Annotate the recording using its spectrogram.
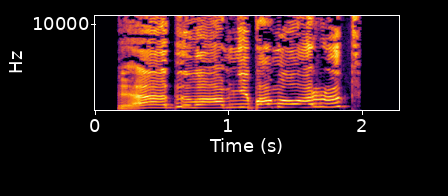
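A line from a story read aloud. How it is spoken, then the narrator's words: Shouting. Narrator (Russian): крикнул маг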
